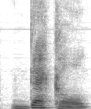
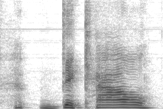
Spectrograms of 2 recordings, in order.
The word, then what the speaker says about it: decal: Decal is pronounced like Deck the Halls. Deckel. No, I believe it's Decalberg this. And the reason why I say that, because I understand it comes from the word decal. It's a French word it comes from. And it starts it starts D. Deca. I can't remember the word. Because I was looking it up trying to sign. But apparently both pronunciations are acceptable.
